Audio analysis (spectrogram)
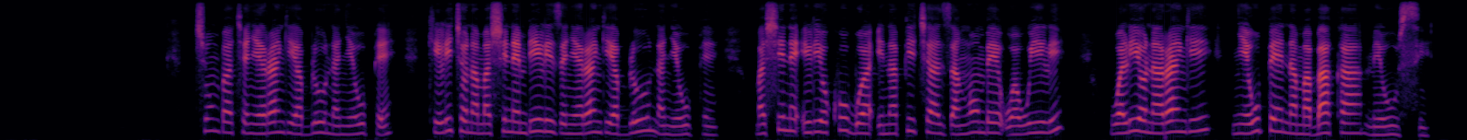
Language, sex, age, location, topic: Swahili, female, 36-49, Dar es Salaam, finance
